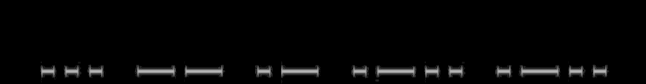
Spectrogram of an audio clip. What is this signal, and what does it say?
Morse code, heard as a keyed tone, about 10 wpm, 610 Hz. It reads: SMALL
